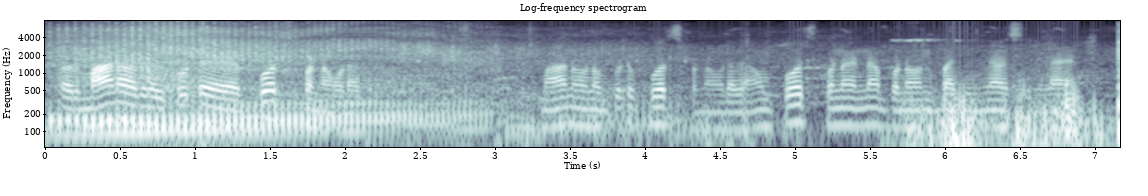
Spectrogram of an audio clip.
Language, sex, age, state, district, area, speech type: Tamil, male, 18-30, Tamil Nadu, Kallakurichi, rural, spontaneous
